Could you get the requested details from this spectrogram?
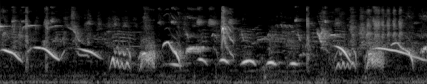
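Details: Mating-season white-rumped shama in a bird cage sings smooth arched whistles followed by a string of short repeated notes and more sweeping whistled phrases.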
